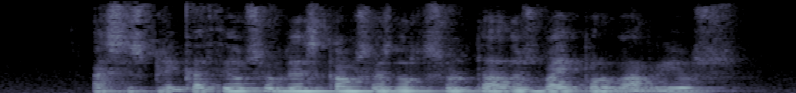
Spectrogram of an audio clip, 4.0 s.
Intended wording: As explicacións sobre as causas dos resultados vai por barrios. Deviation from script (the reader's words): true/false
false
